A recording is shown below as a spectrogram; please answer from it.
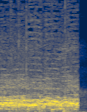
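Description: A large outdoor crowd greets a presidential candidate with a dense, loud roar of cheering and shouting voices that continues without a break and then cuts off abruptly.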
